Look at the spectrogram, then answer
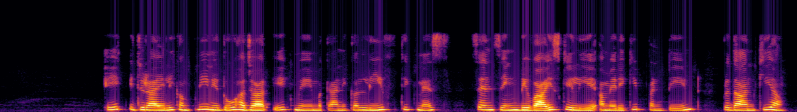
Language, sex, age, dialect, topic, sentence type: Hindi, female, 25-30, Hindustani Malvi Khadi Boli, agriculture, statement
